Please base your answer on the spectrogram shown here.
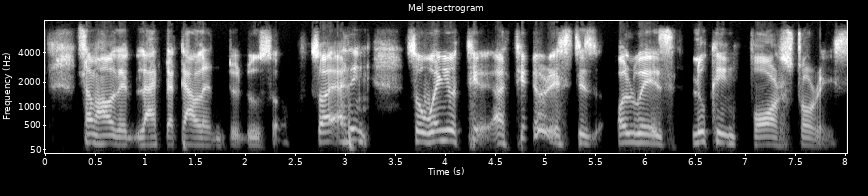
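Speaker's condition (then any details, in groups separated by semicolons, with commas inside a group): No condition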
